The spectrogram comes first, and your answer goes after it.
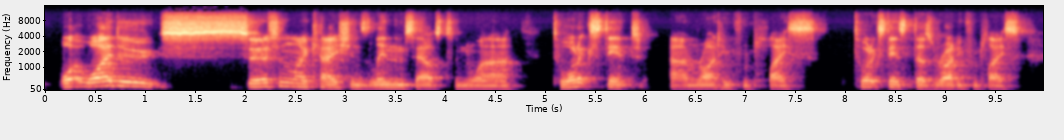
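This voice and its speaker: A man with a New Zealand accent, medium in pitch, very slow, with lively intonation. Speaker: novelist interviewer. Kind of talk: live author interview. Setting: online live event.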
